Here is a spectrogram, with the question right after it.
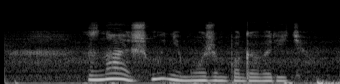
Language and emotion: Russian, sad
